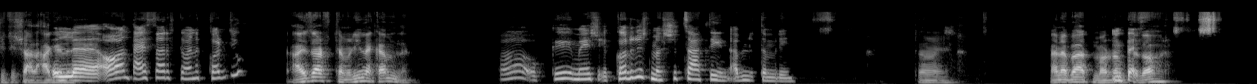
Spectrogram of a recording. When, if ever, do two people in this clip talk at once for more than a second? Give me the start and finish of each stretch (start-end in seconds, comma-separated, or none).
none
